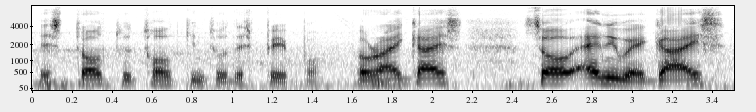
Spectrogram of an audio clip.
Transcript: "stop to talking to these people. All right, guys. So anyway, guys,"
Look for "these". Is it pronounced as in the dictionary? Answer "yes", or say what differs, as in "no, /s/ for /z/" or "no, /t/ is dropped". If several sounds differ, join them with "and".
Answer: no, /s/ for /z/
